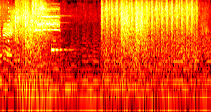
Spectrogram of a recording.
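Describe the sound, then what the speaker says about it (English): A flame grenade attack in Xenoblade Chronicles X lands as a loud burst of crashing blasts and rapid impact noise, dense and sustained, over battle music. "Flame grenade!"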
